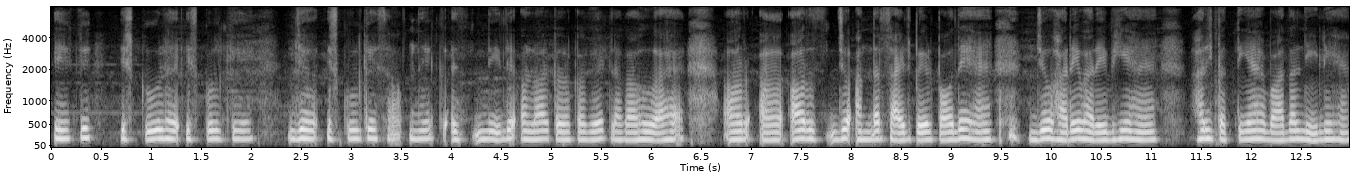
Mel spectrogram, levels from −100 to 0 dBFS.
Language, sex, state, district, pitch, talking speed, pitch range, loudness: Hindi, female, Bihar, Darbhanga, 175 Hz, 175 wpm, 170-185 Hz, -15 LUFS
